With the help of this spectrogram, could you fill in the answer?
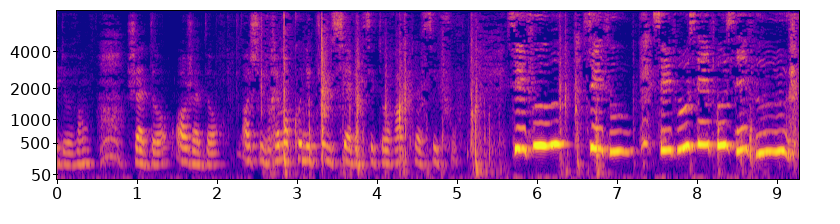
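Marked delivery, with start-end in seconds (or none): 5.6-9.1 high, loud, giddy squeals of delight; gushing, squealing over the deck. Acted. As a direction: squeal it out like a thrilled fan.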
